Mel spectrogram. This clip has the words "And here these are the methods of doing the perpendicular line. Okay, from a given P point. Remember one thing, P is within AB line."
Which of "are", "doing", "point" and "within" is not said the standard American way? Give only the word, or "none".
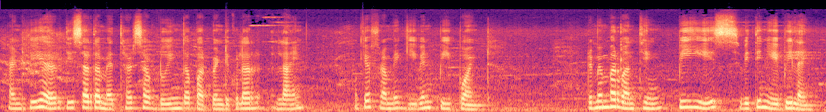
within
